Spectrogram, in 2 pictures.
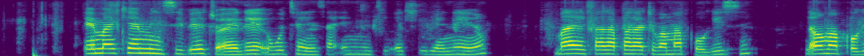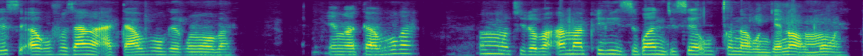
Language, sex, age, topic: North Ndebele, female, 25-35, health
